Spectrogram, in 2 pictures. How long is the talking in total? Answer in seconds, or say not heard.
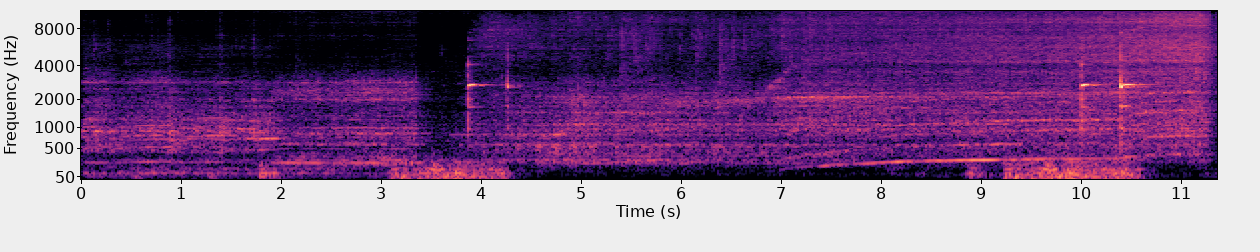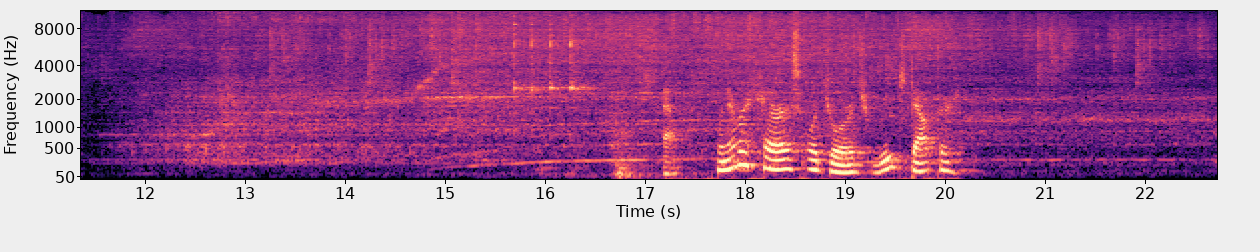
3 s.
